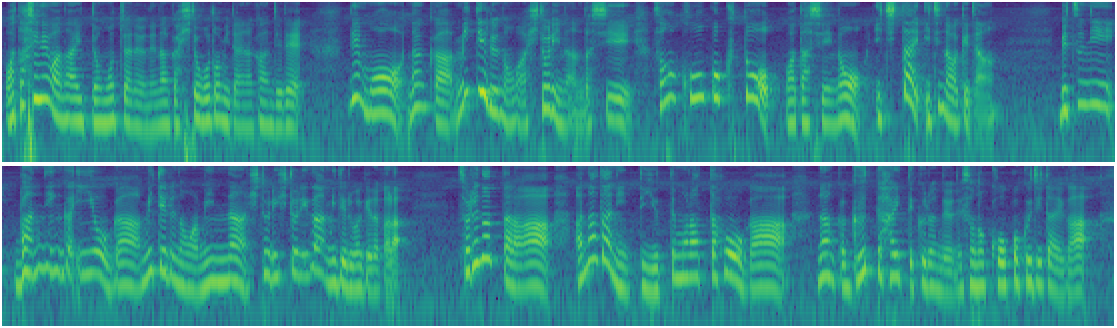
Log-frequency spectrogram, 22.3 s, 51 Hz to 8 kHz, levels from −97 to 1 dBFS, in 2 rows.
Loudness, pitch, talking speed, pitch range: -23 LUFS, 205 Hz, 355 characters per minute, 180-275 Hz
